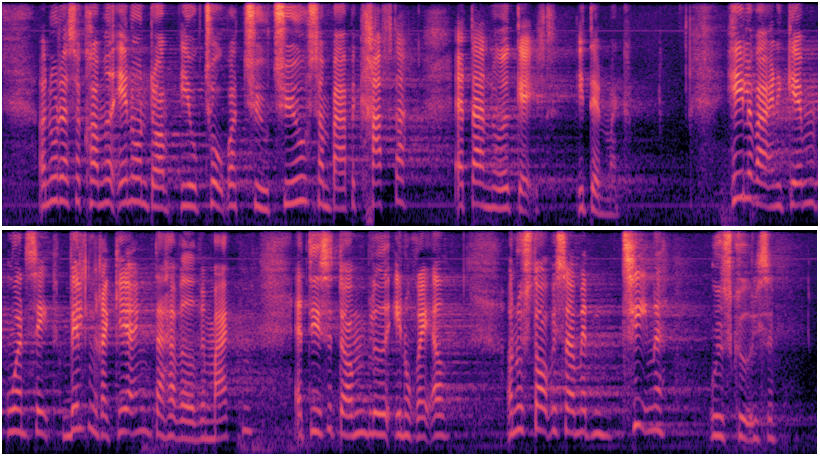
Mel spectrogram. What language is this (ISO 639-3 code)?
dan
